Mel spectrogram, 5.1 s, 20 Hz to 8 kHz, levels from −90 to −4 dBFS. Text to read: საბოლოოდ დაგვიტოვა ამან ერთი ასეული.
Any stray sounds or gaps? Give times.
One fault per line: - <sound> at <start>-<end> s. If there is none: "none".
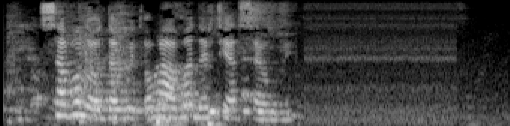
none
